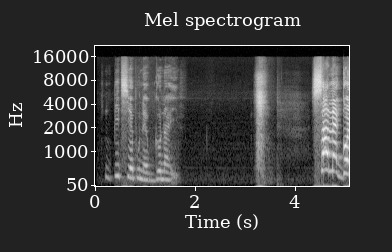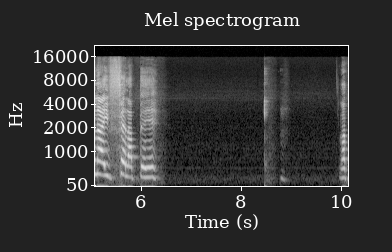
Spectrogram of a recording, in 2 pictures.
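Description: A young woman speaks expressively into a close microphone, in short bursts with pauses.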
